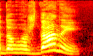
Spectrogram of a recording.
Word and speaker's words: довгожданий: слух визначити складно наприклад у слові довгожданий наголос падає на а і дуже хочеться за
